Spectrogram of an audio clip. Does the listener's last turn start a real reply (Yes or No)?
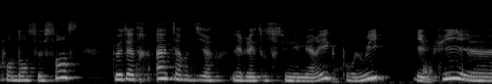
No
